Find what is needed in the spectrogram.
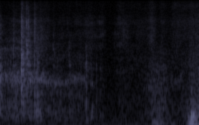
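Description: A house of playing cards collapsing onto a wooden tabletop: a sharp click, then a quick patter of light card clicks and slaps that dies away within about a second.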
